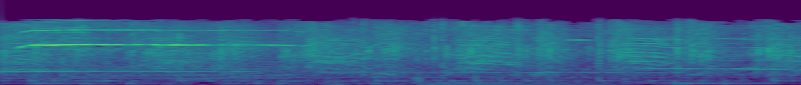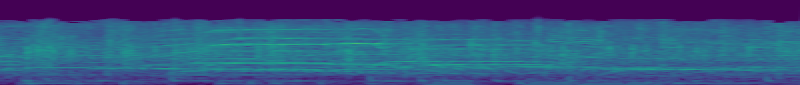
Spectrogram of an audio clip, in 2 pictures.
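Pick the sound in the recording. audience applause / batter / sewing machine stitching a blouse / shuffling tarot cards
audience applause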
